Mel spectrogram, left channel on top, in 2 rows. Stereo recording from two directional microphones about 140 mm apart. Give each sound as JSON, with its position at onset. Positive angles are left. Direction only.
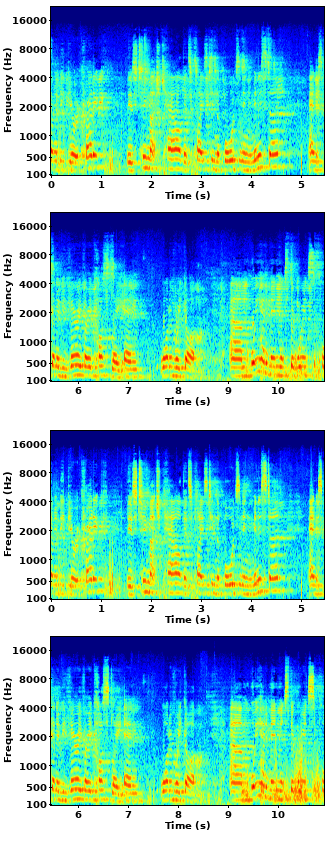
{"t": 0.0, "sound": "a woman's voice", "side_deg": -40}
